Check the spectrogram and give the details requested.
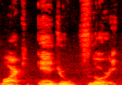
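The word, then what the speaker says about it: Marc-André Fleury: First off, when you pronounce his name, you have to say it all like that. Marc-Andrew Fleury.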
